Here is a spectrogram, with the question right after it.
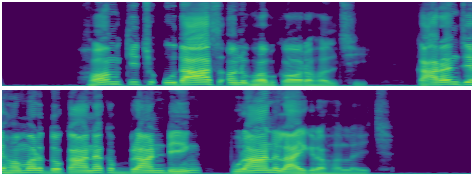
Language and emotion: Maithili, sad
